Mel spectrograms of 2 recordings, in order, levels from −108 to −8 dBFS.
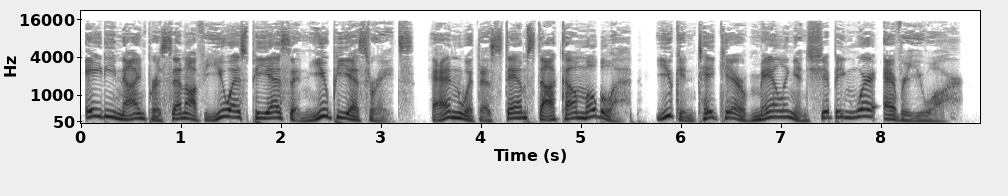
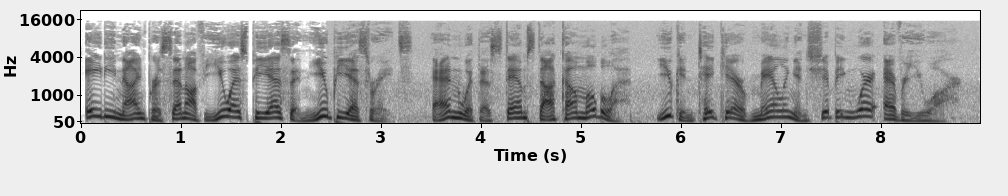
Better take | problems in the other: first | hiss; faint; from 2.5 s on; 25 dB below the speech

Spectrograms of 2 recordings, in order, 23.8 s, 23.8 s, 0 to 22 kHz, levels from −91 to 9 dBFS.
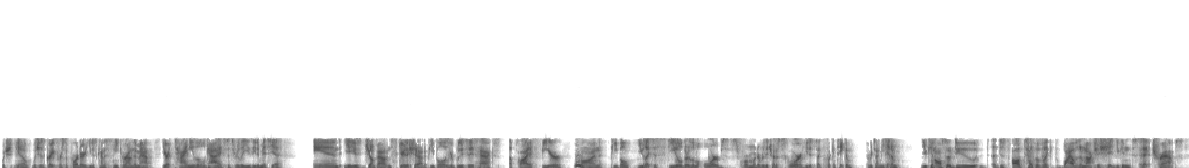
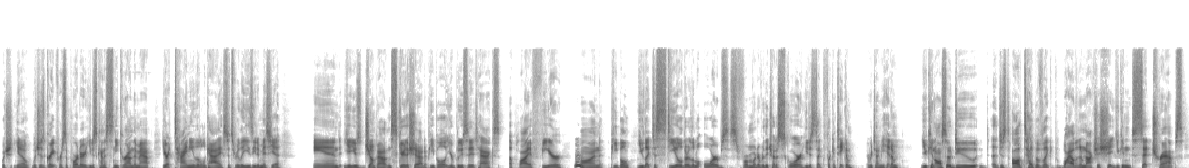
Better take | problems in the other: second | garbled, watery; badly; nothing above 4 kHz

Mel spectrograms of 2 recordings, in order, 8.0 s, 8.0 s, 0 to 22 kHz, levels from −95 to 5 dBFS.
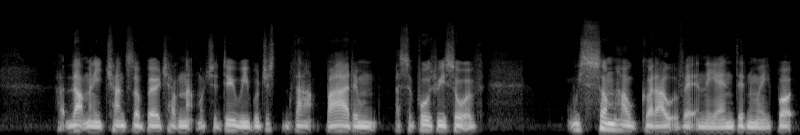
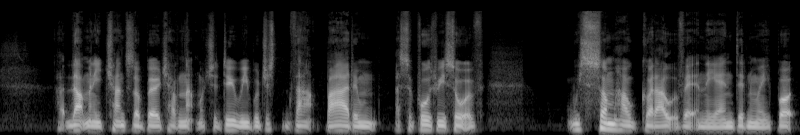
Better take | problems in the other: second | muffled; very slightly; fading above 3 kHz

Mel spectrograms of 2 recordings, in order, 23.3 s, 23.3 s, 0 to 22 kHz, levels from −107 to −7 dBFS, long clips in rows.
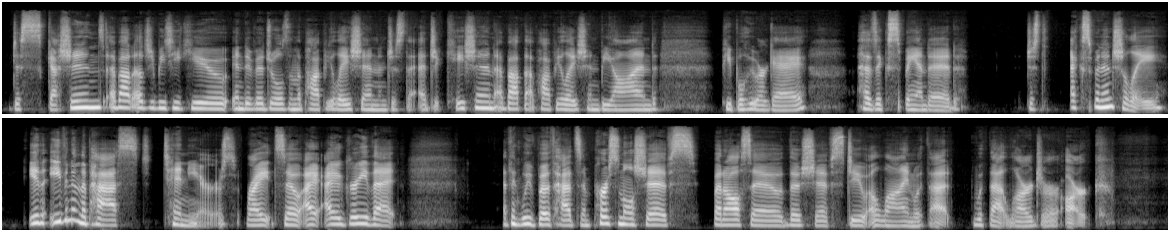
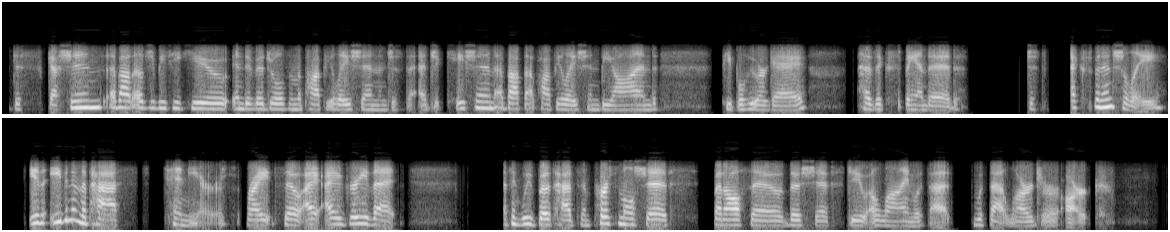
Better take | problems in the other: first | phone-call audio; poor line

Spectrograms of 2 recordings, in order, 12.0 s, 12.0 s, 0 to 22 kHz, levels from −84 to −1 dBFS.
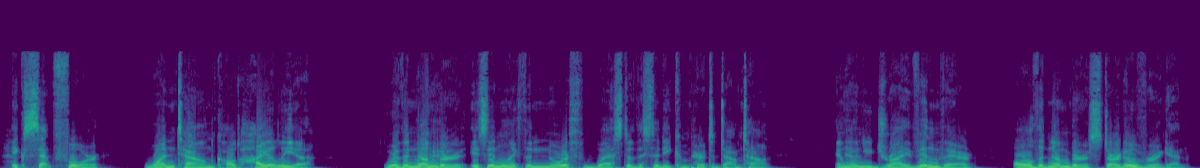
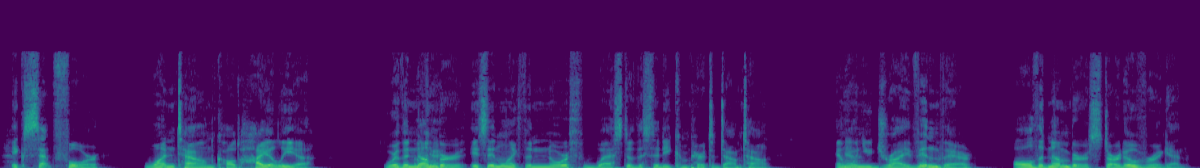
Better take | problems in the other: second | distortion; slight; 10 dB below the speech

